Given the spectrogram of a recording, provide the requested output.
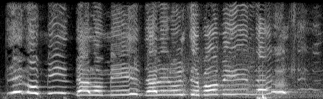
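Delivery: very high, loud blubbering plea; mock wailing. Wife begging husband to give the last thousand, wailing. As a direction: imitate hysterical sobbing through the words. Imitating weeping wife urging him.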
